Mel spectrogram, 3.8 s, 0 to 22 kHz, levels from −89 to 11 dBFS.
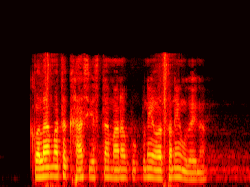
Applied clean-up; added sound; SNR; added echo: neural separator model SepFormer DNS4.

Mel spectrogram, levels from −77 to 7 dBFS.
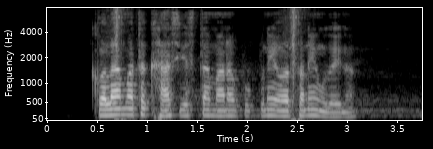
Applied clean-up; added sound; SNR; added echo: none; Glass; 16 dB; reverberation time 1.2 s.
